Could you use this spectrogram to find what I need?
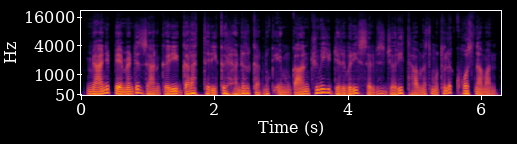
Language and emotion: Kashmiri, fearful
